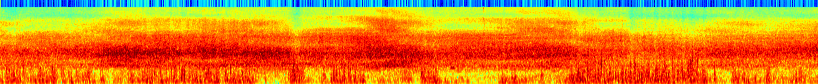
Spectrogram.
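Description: A line of cars driving past one after another, their engines and tyres on asphalt making a continuous rumble, with wind buffeting the microphone.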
